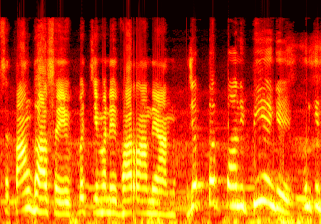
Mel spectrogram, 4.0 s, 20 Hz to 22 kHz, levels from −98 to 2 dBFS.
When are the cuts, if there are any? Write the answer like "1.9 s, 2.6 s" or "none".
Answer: 2.3 s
